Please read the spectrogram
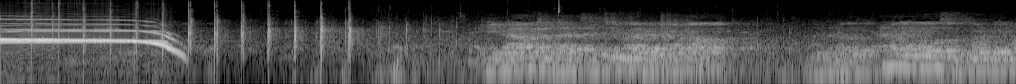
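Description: A loud, steady high tone held for about two seconds, sliding up as it starts and dropping away as it ends, followed by a quick run of about seven sharp clicks. From about halfway through, a man's voice speaks.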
